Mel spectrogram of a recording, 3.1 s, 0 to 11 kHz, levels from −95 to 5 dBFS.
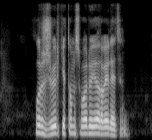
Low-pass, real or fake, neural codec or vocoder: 9.9 kHz; fake; codec, 24 kHz, 1.2 kbps, DualCodec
